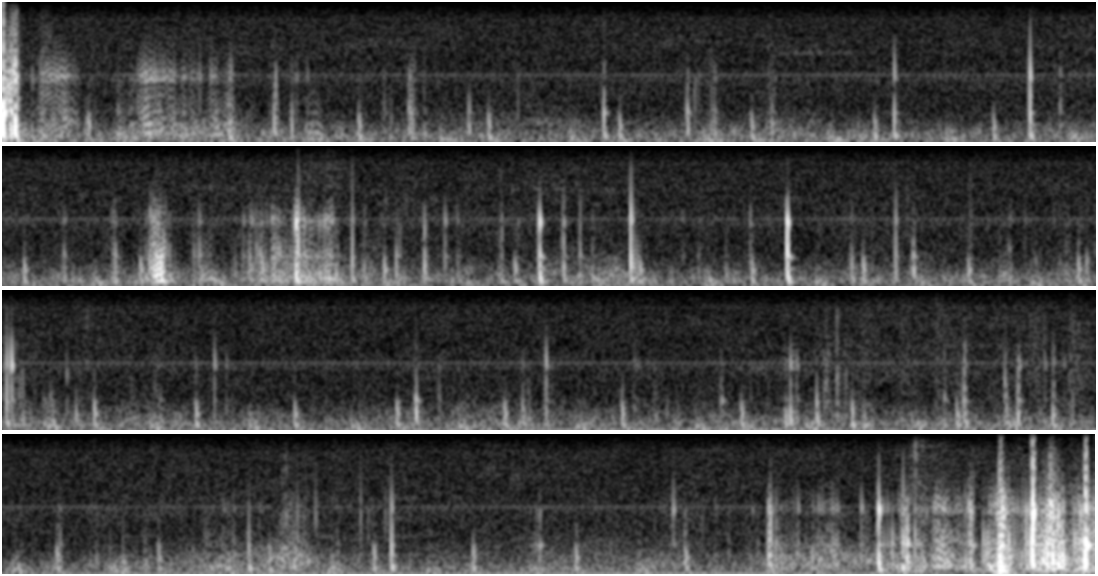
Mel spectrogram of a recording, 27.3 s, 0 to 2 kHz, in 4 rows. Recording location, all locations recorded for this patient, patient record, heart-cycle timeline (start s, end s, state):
aortic valve (AV)
aortic valve (AV)+pulmonary valve (PV)+tricuspid valve (TV)+mitral valve (MV)
#Age: Child
#Sex: Male
#Height: 144.0 cm
#Weight: 44.8 kg
#Pregnancy status: False
#Murmur: Absent
#Murmur locations: nan
#Most audible location: nan
#Systolic murmur timing: nan
#Systolic murmur shape: nan
#Systolic murmur grading: nan
#Systolic murmur pitch: nan
#Systolic murmur quality: nan
#Diastolic murmur timing: nan
#Diastolic murmur shape: nan
#Diastolic murmur grading: nan
#Diastolic murmur pitch: nan
#Diastolic murmur quality: nan
#Outcome: Normal
#Campaign: 2014 screening campaign
0.00	13.93	unannotated
13.93	14.08	S1
14.08	14.23	systole
14.23	14.28	S2
14.28	14.60	diastole
14.60	14.70	S1
14.70	14.88	systole
14.88	14.94	S2
14.94	15.20	diastole
15.20	15.32	S1
15.32	15.50	systole
15.50	15.56	S2
15.56	15.86	diastole
15.86	15.96	S1
15.96	16.12	systole
16.12	16.18	S2
16.18	16.52	diastole
16.52	16.62	S1
16.62	16.80	systole
16.80	16.88	S2
16.88	17.26	diastole
17.26	17.38	S1
17.38	17.54	systole
17.54	17.62	S2
17.62	18.00	diastole
18.00	27.34	unannotated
